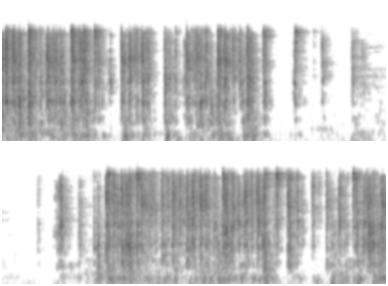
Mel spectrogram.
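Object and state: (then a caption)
Plastic computer keyboard. Rapid key taps on a full-size dark plastic computer keyboard resting on a desk, typed with both hands using long French-manicured nails and fingertips. Dense bursts of bright, short plastic clicks run steadily, thin to a few scattered taps and a brief near-silent pause around the middle, then resume at full pace to the end.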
